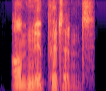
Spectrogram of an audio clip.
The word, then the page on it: omnipotent: British English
